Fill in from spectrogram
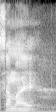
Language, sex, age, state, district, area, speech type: Hindi, male, 18-30, Bihar, Vaishali, rural, read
